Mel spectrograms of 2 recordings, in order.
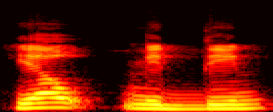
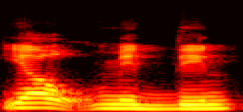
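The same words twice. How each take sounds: The two takes are said the same way.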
